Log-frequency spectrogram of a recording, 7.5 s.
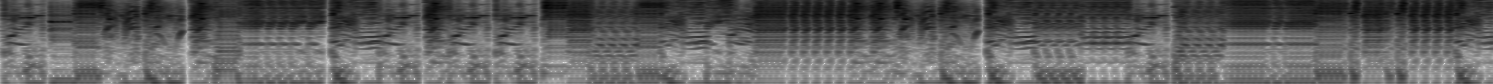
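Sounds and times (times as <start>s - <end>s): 
drum break sample: 0.0s - 7.4s.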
